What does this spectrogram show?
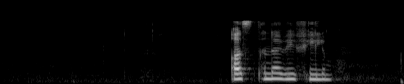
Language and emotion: Russian, neutral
